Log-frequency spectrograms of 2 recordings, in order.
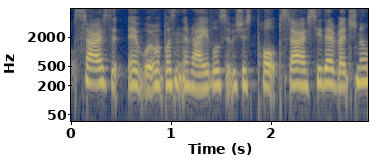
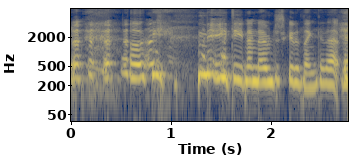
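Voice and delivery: giggly and higher; laughing; 4 semitones higher than usual. Real, not acted. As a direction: laugh your way through it. Giggling after the name mix-up.

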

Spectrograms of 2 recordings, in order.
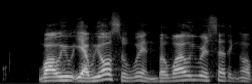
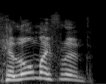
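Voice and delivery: higher, louder mock Arabic-accented greeting; 5 semitones higher, 4 dB louder than usual. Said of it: "some Arabic, like, accent".

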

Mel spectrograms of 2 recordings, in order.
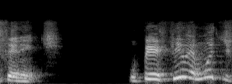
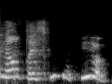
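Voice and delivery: incredulous protest; 9 semitones higher, faster than usual. Retold or imitated. Retold protest to the guard.

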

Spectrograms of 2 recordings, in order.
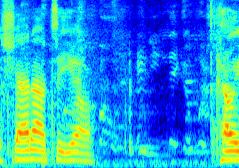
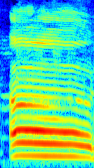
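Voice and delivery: loud exclamation; 7 semitones higher, 16 dB louder than usual. Real, not acted. Startled exclamation before joking.

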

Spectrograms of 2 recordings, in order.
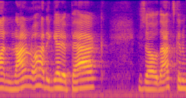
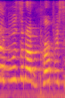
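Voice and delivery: higher and louder, pressing on "it wasn't on purpose"; emphatic protest; 9 semitones higher, 5 dB louder than usual. Real, not acted. To her friend, denying it was deliberate: high, loud protest. Denying she'd trip the kid.

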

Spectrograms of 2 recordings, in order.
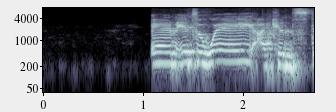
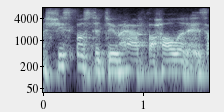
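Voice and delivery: ordinary talk

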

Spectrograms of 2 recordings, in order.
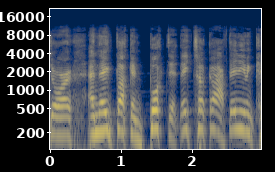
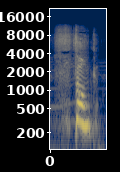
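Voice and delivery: thunk sound effect; 8 semitones higher than usual. Retold or imitated. Scissors hitting leg.

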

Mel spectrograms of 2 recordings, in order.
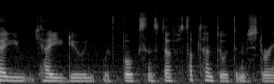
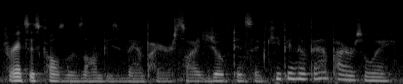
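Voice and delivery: hushed, breathy-free whisper, close to the mic; quiet whispered talk; soft whisper; 8 dB quieter than usual. Acted. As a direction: whisper it like ASMR chat. Whispered joke retelling.

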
